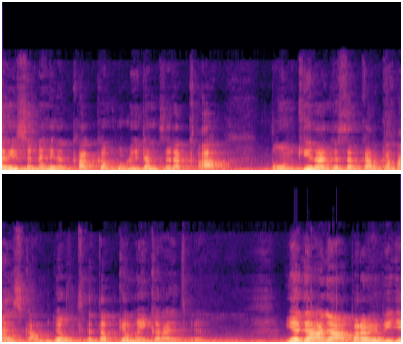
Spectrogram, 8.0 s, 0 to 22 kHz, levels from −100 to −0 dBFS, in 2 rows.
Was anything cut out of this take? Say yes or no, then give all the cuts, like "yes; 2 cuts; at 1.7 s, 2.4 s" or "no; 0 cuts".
no; 0 cuts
